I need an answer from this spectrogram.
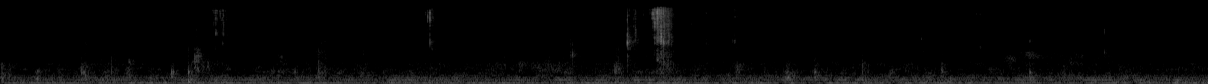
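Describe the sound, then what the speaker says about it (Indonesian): Someone bites and chews an egg tart with a sweet crust and filling: a few soft crunchy bites, one sharper crackle, then quiet chewing against a low steady background hum. "Sekarang makan egg tart."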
